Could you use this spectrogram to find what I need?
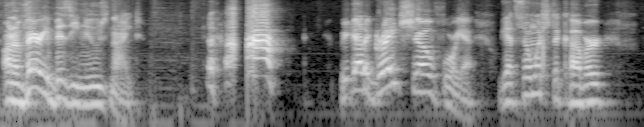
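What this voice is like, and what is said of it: Imitates another person's voice. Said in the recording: “Here's a here's a little Sean Hannity for you. I'm working on my Sean Hannity impression”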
